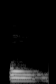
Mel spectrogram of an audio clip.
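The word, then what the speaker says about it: 夫: Thiên mà thò đầu ta sẽ có chữ này đọc là phu ta cùng đọc phu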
